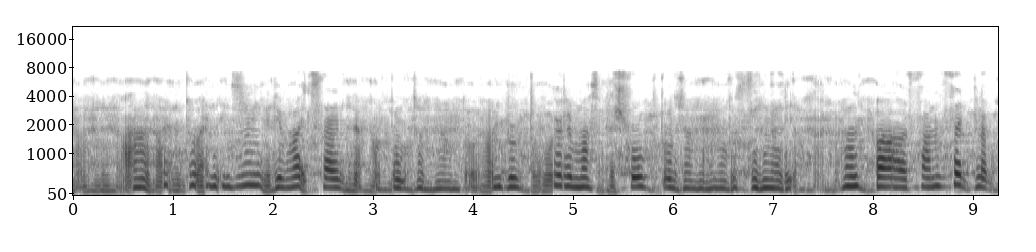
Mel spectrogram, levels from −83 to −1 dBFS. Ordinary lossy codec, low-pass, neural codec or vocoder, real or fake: none; 7.2 kHz; autoencoder, 22.05 kHz, a latent of 192 numbers a frame, VITS, trained on one speaker; fake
